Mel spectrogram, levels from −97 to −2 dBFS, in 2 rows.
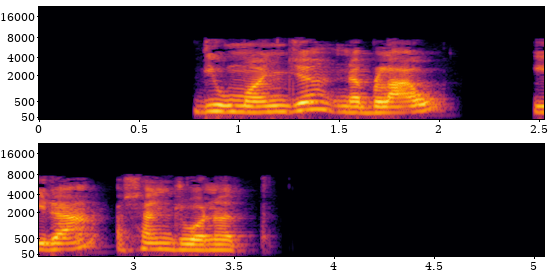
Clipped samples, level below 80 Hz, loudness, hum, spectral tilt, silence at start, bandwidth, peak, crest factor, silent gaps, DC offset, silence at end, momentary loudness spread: under 0.1%; -62 dBFS; -18 LUFS; none; -5.5 dB/octave; 0.8 s; 8 kHz; -2 dBFS; 18 dB; 2.16-2.48 s; under 0.1%; 1.5 s; 9 LU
